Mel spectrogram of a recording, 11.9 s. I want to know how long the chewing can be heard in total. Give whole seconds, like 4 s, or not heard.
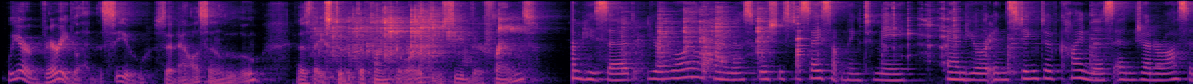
2 s.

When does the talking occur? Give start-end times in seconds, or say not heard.
0.1-11.8.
